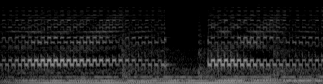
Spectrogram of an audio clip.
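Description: A telephone rings in the video game Who's Lila, a steady electronic bell tone sounding continuously with one brief break partway through, clear and alone.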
